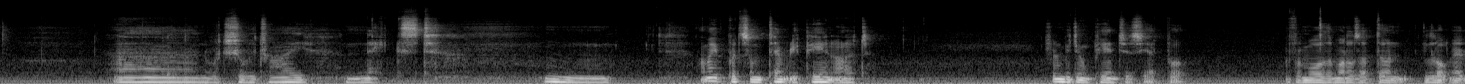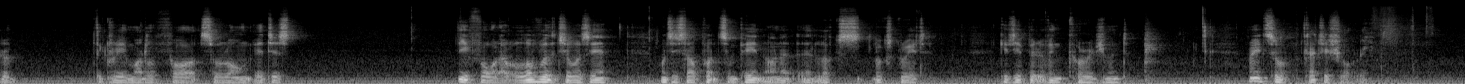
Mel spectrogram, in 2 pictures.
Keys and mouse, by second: 18.9-21.2 middle drag.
